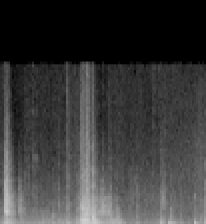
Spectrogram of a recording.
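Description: A sharp click, then a short scraping clatter about a second in, as a fold-down stainless-steel drying rack over a shower is swung down.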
